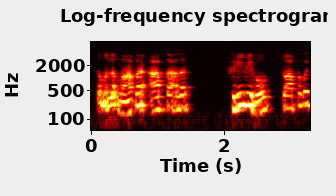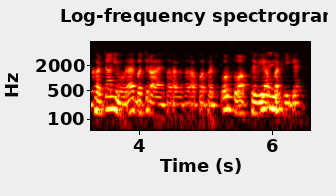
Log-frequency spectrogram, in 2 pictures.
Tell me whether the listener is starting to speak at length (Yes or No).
No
